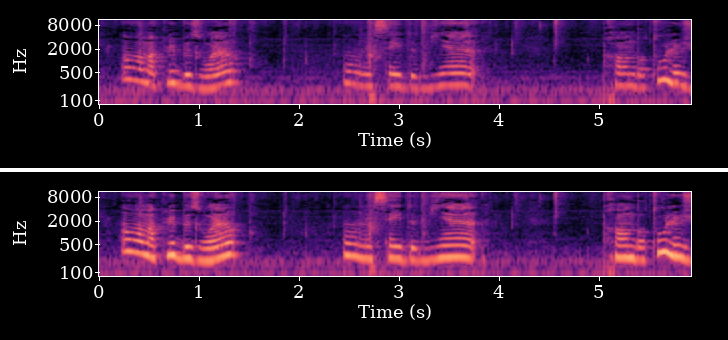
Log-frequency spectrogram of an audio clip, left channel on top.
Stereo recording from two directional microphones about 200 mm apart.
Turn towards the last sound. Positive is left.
turn(degrees=-55)  # may be behind; listen again after turning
